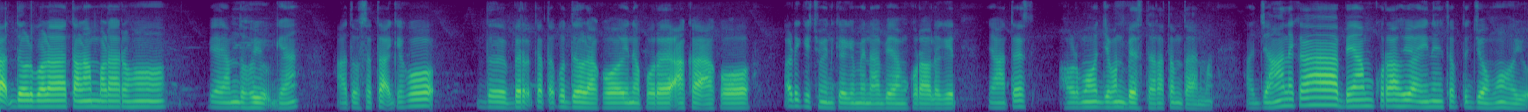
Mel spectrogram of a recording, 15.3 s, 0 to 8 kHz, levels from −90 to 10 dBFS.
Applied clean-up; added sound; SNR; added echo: none; none; none; none.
